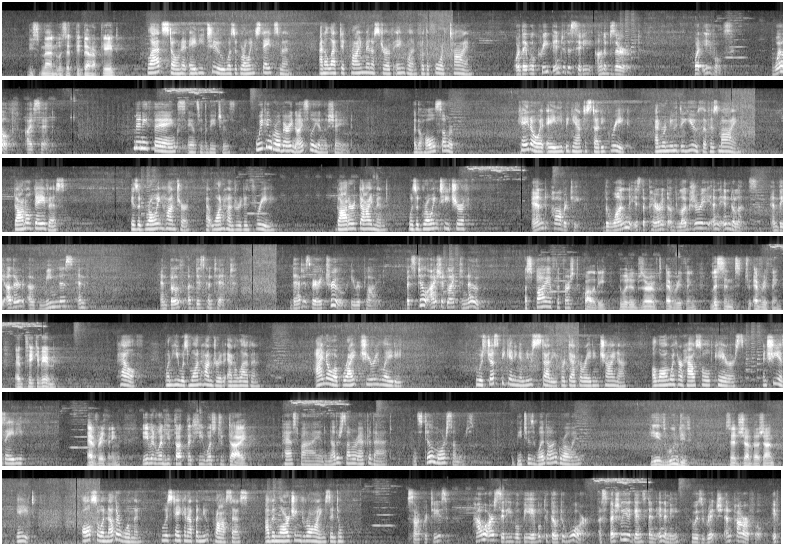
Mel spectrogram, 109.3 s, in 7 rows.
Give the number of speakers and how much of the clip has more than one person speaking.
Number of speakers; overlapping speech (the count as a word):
four, no overlap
